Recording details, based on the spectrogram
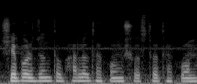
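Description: A man's voice: on the high side, completely flat delivery, fast, dark tone, slight background noise. A man giving a plain, step-by-step phone tutorial as a channel host. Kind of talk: spoken phone tutorial voice-over.

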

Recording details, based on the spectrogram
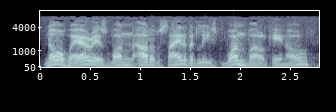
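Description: On a muffled 1930s radio recording, an earnest gentleman adventurer speaks in a slightly high male voice. He is plain-spoken and worried. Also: animated, a little fast, husky. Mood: worried, grave. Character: worried gentleman treasure seeker. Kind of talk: 1930s radio serial acting.

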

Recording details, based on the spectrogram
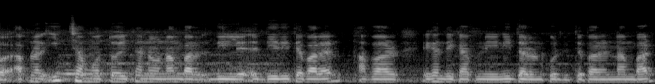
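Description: A man with a Bangladeshi accent giving an unscripted app tutorial in a halting, repetitive, instructional way. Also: medium pitch, darkish tone. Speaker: tutorial presenter. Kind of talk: unscripted screen-recorded app walkthrough. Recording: dull lo-fi audio with clear background noise.

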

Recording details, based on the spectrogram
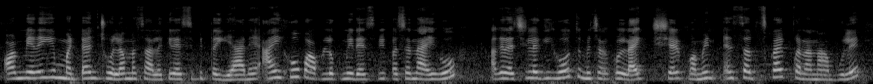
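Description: High-voiced woman narrating a home recipe. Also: a little fast, slight background noise. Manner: steady step-by-step explaining, repeats phrases. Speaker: cooking channel host. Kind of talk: voice-over cooking tutorial.

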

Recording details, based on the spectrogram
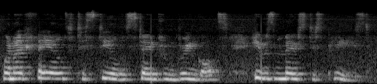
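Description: A woman voicing a cold, treacherous male wizard teacher in an audiobook, speaking in a calm, menacing, matter-of-fact way. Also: sits high, moderate pace, close to an everyday voice. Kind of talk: audiobook character voice. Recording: roomy echo, distant mic, faint hiss.

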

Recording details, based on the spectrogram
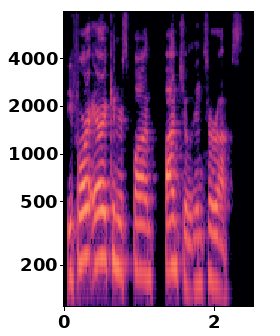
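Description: A woman's voice: lowish voice, brisk, a little mellow. A woman reading scripted stage directions as narrator for a comedic table read. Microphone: video call.

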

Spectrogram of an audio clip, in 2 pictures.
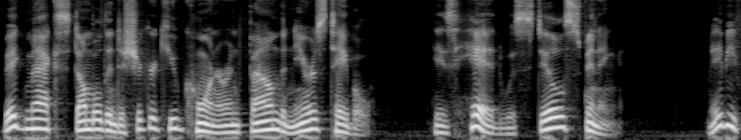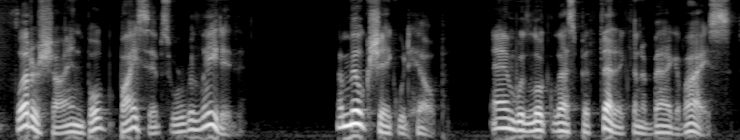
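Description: A man's voice: medium pitch, very animated, a little slow, mellow. A man reading a story aloud as narrator, in a dramatic storytelling style.

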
